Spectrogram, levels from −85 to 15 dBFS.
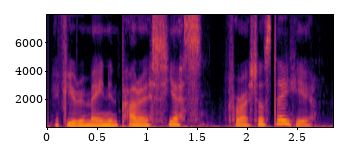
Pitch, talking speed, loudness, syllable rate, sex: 185 Hz, 230 wpm, -15 LUFS, 5.8 syllables/s, female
